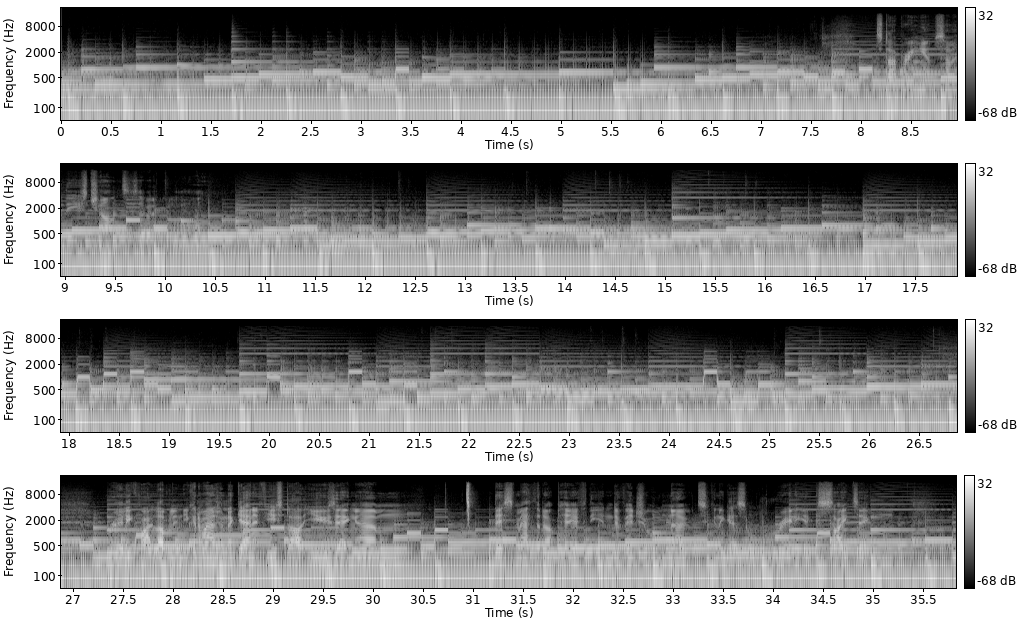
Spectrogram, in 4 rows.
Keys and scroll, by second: 9.4-10.3 typing, 11.8-12.6 typing, 14.0-16.0 typing, 17.9-25.8 typing.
